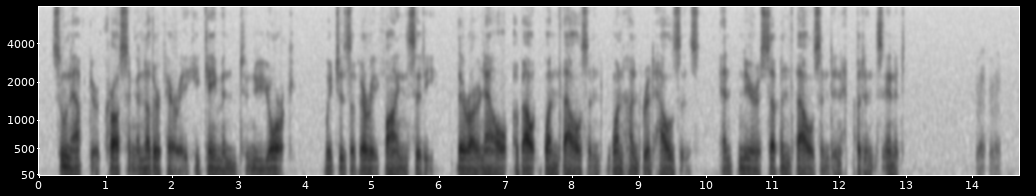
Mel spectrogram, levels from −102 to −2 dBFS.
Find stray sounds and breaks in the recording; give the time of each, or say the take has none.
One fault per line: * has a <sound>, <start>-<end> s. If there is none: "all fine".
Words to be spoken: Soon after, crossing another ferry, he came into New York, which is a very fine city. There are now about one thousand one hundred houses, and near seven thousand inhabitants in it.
* has a dropout, 12.1-12.2 s
* has a laugh, 14.1-14.4 s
